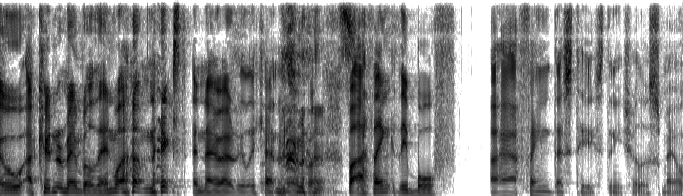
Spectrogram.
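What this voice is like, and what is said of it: Usual voice. Nothing is said of it.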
